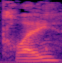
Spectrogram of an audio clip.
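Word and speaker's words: Klei: It was made by Brace Yourself Games, which, indie developer, but they had the help of, I think Clay is how you say it, the people who made Don't Starve or Mark and the Ninja.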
